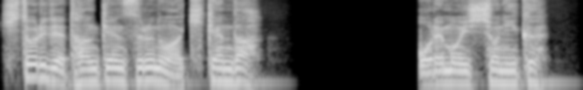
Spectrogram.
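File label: start, Japanese; sdorica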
